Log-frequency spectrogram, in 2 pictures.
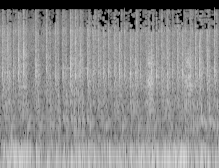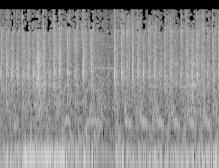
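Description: Fast electronic music plays with a heavy pounding beat.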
